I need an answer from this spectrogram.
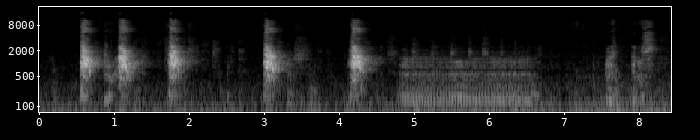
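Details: Dogs react to fire seen for the first time with five loud, rapid barks in the first four seconds, then a sustained low growl, followed by a few fainter barks at the end.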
